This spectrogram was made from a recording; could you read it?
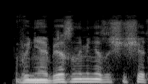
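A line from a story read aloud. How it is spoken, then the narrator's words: Plain. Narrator (Russian): сказала она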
